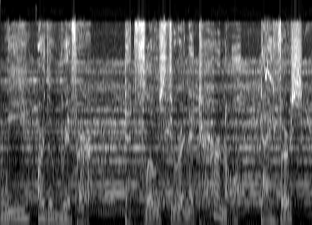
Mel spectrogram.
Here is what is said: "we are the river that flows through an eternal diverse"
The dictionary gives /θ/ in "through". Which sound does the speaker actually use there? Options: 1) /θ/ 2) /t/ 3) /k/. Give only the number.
1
